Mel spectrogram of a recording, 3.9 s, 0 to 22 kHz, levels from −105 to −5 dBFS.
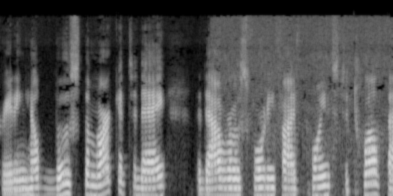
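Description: Overlap-add ripple runs through the whole clip. The speech was split into windowed frames and rejoined with an overlap whose gains do not sum evenly, so the level swings by about 60 dB once per frame, around 200 times a second. The result is a metallic buzz with extra tones around each note.

From 0.41 to 0.57 s, the noise suppressor cuts the speech. It mistakes part of the speech for background and pulls it down by up to about 9 dB for roughly a tenth of a second, leaving that stretch swallowed and faint.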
